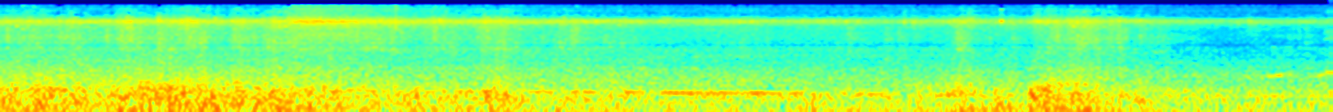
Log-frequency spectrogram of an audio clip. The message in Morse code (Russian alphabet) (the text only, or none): none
